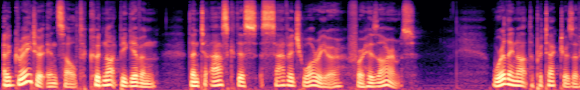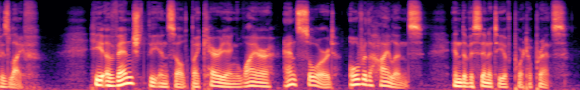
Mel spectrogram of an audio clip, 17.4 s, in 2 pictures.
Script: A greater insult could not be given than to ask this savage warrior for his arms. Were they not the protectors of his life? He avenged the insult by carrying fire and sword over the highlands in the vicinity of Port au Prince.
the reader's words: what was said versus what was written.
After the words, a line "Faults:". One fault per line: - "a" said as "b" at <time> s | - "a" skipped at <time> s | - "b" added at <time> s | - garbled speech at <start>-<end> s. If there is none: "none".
A greater insult could not be given than to ask this savage warrior for his arms. Were they not the protectors of his life? He avenged the insult by carrying wire and sword over the highlands in the vicinity of Port au Prince.
Faults:
- "fire" said as "wire" at 12.3 s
